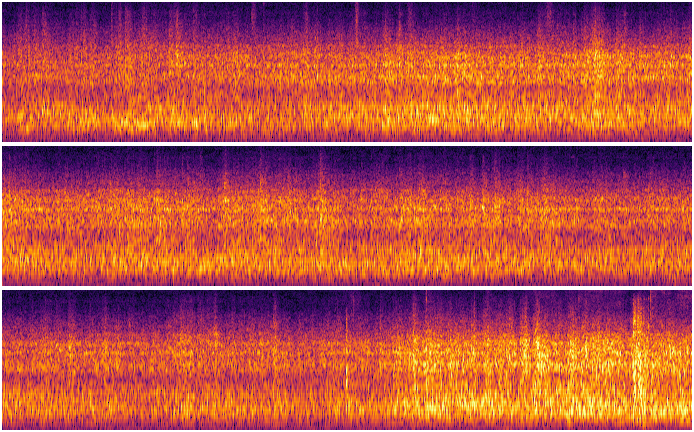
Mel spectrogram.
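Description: A train running at speed: a steady rumble with the clatter of wheels over the rail joints, getting louder near the end.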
